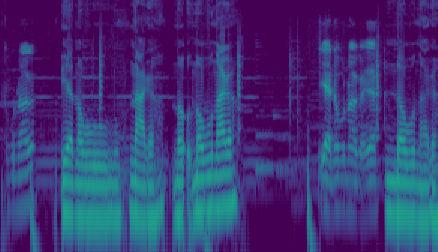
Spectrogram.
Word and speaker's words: Nobunaga: How you pronounce his name? Nobunaga? Yeah, Nobunaga.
